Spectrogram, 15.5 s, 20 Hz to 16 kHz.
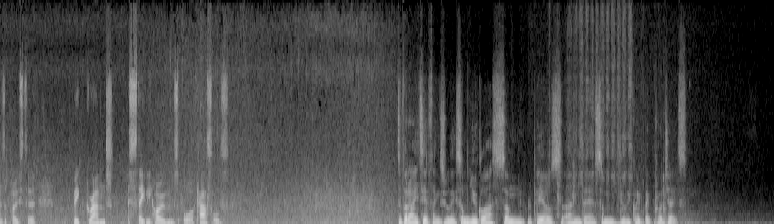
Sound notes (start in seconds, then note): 5.0 rain pattering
